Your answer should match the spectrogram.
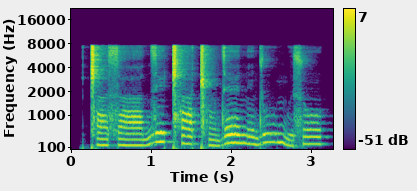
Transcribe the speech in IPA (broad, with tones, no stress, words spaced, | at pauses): ǁa˩saː˩nze˥ ǁʰa˧ ǁʰõ˩dɛː˥nẽ˧duː˥ mɯ˩sõ˥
